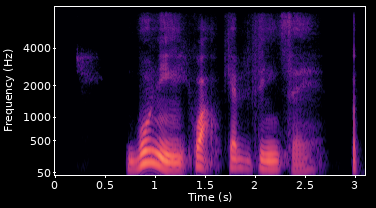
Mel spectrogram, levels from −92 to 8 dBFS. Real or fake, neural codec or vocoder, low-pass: fake; codec, 16 kHz in and 24 kHz out, 0.9 kbps, LongCat-Audio-Codec, four codebook decoder; 7.2 kHz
